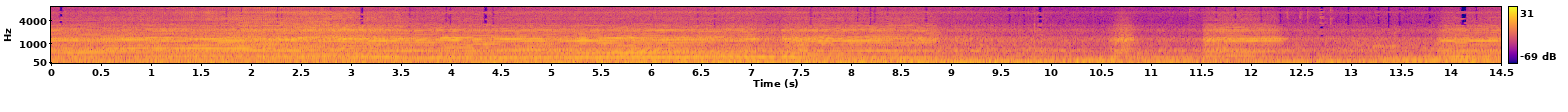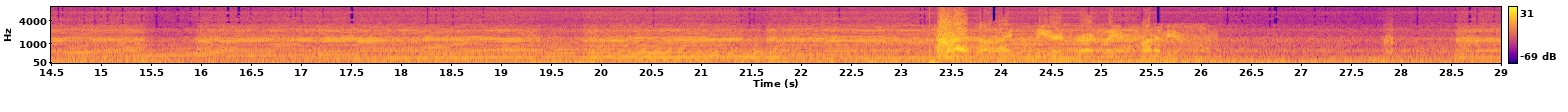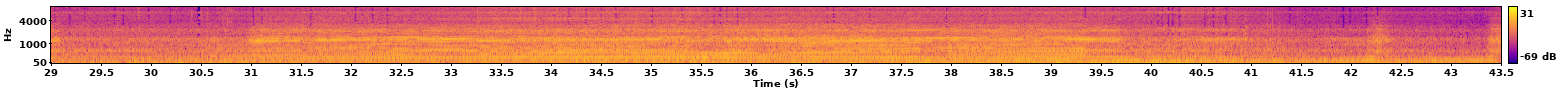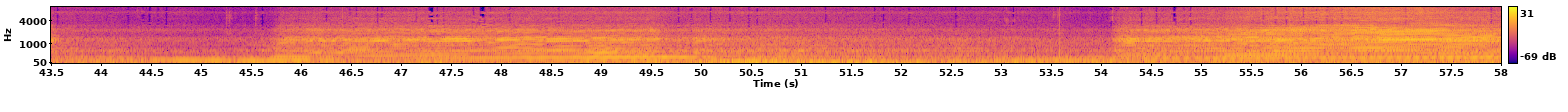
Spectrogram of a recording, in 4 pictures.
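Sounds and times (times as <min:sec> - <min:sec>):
road noise: 0:00.0 - 0:58.0
race car engine revving: 0:13.8 - 0:26.3, 0:30.5 - 0:41.2, 0:54.1 - 0:58.0.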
